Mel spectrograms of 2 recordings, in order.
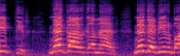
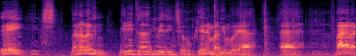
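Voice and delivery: very low, swooping, sly, scheming villain voice; 11 semitones lower than usual. Gargamel urges the others to follow him: sneaky Gargamel villain voice.

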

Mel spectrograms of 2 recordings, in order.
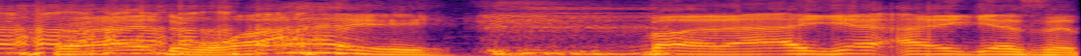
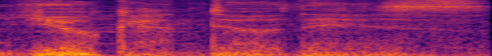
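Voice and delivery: eerie, creepy, very soft ASMR-style whisper. Recording a loop for listeners to sleep to, speaking in a creepy voice. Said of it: "That's a creepy voice".

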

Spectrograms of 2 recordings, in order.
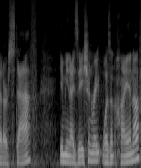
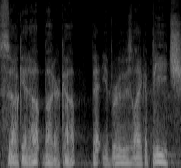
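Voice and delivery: gruff, rough voice with swooping pitch; 3 semitones lower than usual. Answering someone who asks if the flu shot hurts, Batman voice. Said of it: "then I'd talk like this".

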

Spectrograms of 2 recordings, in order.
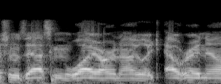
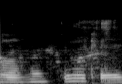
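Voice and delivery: put-on bashful tone, quieter; 8 dB quieter than usual. Picturing the listener's dad yelling at them, acting out their reply: imitating a bashful reply.

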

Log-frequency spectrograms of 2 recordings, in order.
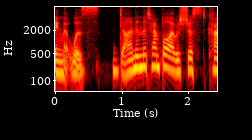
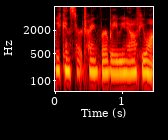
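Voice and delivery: hushed, soft stage whisper; 4 dB quieter than usual. Retelling a husband leaning over to speak in her ear: imitating a half-whisper. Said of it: "he leaned over and whispered in my ear".

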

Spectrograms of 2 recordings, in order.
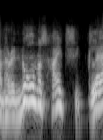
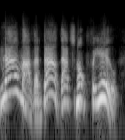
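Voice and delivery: high-pitched, cried-out voice; 9 semitones higher than usual. Reading Mrs. Cranky speaking to her mother, crying out. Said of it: "cried Mrs. Cranky".

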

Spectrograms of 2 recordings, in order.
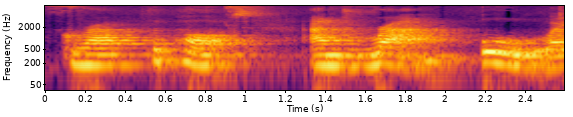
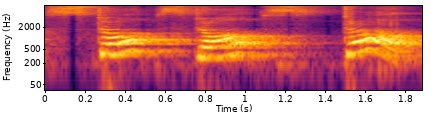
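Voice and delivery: high-pitched repeated yelling; 12 semitones higher than usual. Reading a children's story aloud, the boy's cry to the porridge pot; yelling. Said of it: "he yelled".

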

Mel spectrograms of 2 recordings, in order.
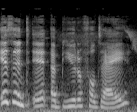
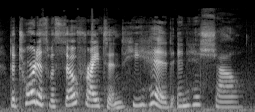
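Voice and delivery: ordinary delivery

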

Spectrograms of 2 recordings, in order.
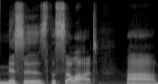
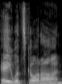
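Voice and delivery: play-acted, high-pitched, eager, overjoyed dog voice; 7 semitones higher, 3 dB louder than usual. Giving a dog analogy, voicing a dog greeting someone: excited dog voice. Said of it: "the dog comes over all excited".

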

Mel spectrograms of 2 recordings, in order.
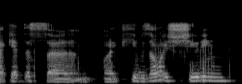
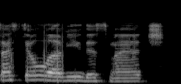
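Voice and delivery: playful, put-on comical tone; 3 semitones higher than usual. Relaying to the listener what he says about loving them, in a funny way. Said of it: "he's saying it in a funny way".

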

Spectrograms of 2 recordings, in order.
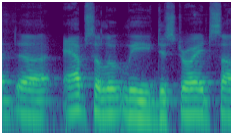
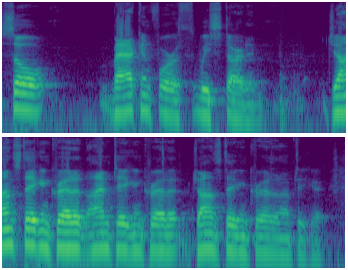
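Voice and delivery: usual speaking voice

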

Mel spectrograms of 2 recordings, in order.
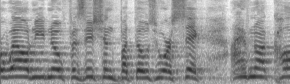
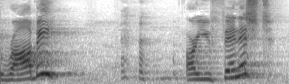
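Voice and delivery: preacher voice, slow, deliberate, scolding, halting; 4 semitones lower than usual. Retelling how a pastor stopped preaching at a child talking in church: imitating Brother Rose. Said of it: "And he would say".

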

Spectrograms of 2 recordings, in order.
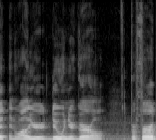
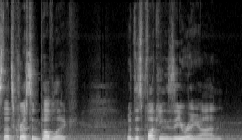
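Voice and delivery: plain

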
